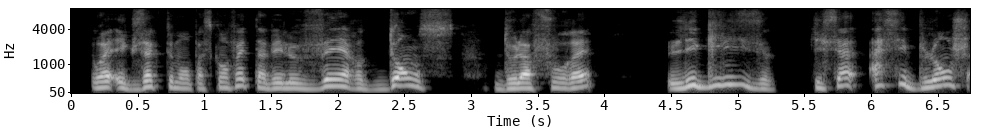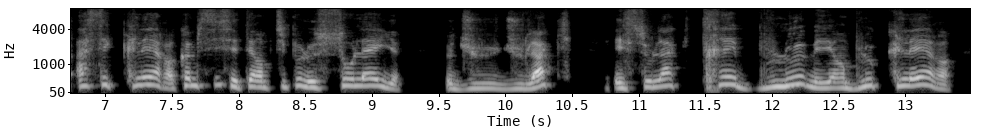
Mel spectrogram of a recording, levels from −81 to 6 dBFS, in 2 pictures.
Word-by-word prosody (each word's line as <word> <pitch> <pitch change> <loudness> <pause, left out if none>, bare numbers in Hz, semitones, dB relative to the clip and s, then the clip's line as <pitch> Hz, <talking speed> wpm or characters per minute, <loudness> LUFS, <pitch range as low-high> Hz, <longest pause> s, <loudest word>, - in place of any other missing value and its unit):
ouais, 160 +2 +4
exactement. 150 +2 0
Parce 130 0 -7
qu'en 155 -1 -4
fait, 200 +2 -2
tu 155 - -1
avais 140 0 0
le 140 - 0
vert 135 +3 +2
dense 180 - +2 0.3
de 125 +3 -2
la 140 0 +9
forêt, 150 +4 +1 0.6
l'église 180 - 0 0.3
qui, 150 - -4
c'est 210 - 0
assez 245 - -3
blanche, 185 - 0
assez 200 +4 -3
claire, 220 0 -1
comme 210 -1 +1
si 215 +3 -10
c'était 185 -3 0
un 165 - +3
petit 170 0 -9
peu 205 - -4
le 165 -3 +3
soleil 205 - -1 0.4
du 130 +2 -5
du 125 +2 -6
lac, - - +4 0.3
et 145 - +2
ce 170 +5 -6
lac 200 +3 -1
très 235 -1 -1
bleu, 175 - 0
mais 150 -3 0
un 150 - -2
bleu 175 +10 -2
clair, 210 +1 +2
170 Hz, 180 wpm, -23 LUFS, 140-205 Hz, 0.6 s, la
